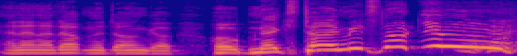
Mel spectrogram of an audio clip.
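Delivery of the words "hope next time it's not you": high, loud, drawn-out comic Death voice; Stupid Death character. Retold or imitated. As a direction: sing out a ghoulish doorstep greeting, high and slow. Acting Stupid Death at the door.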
